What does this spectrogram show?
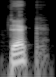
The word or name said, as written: deck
